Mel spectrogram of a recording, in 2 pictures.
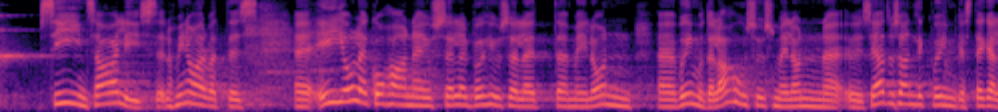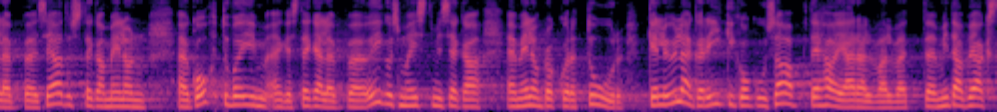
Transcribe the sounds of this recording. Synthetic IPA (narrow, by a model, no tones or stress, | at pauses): siːnsɑːlʲisno̞hminuɑrvɑt̪ːe̞s | ʔe̞jo̞le̞ko̞ɦɑne̞just̪se̞lːe̞lpɤɦjuse̞le̞t̪ːme̞jlo̞n | vɤjmud̪̥e̞lɑɦususme̞jlo̞nse̞ɑd̪̥usɑnd̪likvɤjmke̞st̪e̞ɡe̞le̞b̥se̞ɑd̪̥ust̪e̞ɡ̥ɑme̞jlo̞n | ko̞ht̪uvɤjmke̞st̪e̞ɡe̞le̞b̥ɤjɡ̥usmɤjst̪mise̞ɡ̥ɑ | me̞jlo̞npro̞kːˑuɾɑt̪ːuːr | ke̞lːeyleɡɑɾiːɡiko̞ɡ̥usɑːb̥̚t̪e̞ɦɑjæɾe̞lvɑlvet̪ːmid̪̥ɑpe̞ɑks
